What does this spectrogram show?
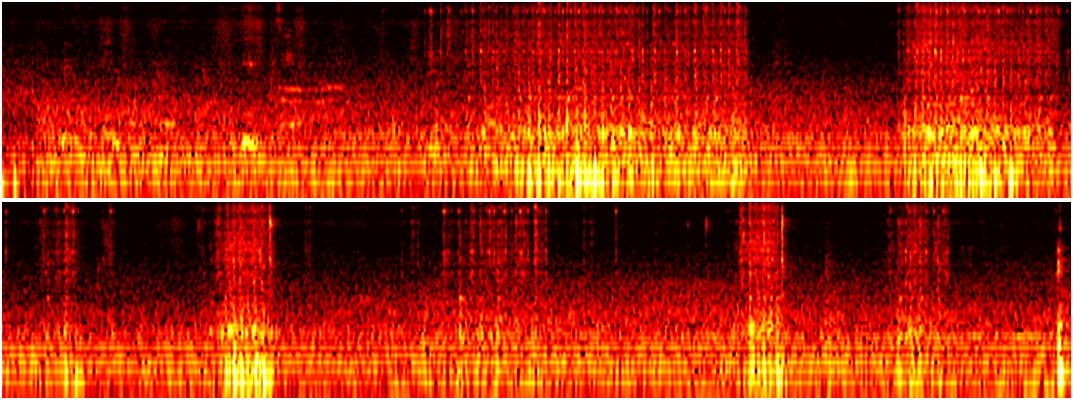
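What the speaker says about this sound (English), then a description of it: "I am done sewing out this particular one" A sewing machine stitches a welt pocket in a run of bursts, its steady mechanical whir rising and pausing between seams, close and fairly quiet, with no talk over it.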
